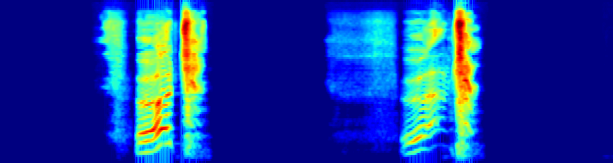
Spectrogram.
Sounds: Sneeze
